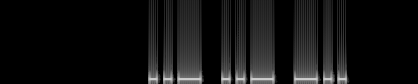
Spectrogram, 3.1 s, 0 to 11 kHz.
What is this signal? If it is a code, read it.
Morse code, heard as a keyed tone, about 22 wpm, 700 Hz. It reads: UUD
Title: All Cut Numbers - 3-Digit 22wpm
